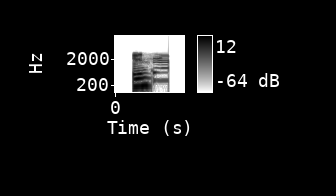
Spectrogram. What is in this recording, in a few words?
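Police District Dispatch, p25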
